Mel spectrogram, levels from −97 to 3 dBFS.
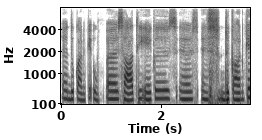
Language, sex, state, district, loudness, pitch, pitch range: Hindi, female, Delhi, New Delhi, -17 LUFS, 235 Hz, 220-250 Hz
